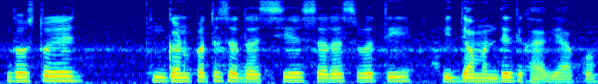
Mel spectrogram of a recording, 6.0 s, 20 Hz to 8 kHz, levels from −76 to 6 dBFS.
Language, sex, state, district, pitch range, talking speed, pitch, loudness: Hindi, male, Bihar, Bhagalpur, 125-140 Hz, 100 wpm, 135 Hz, -26 LUFS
